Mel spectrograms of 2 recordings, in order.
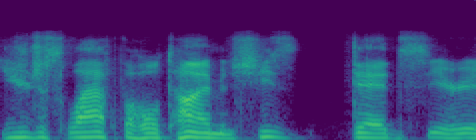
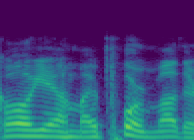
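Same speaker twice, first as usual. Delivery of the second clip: put-on very sweet voice; 3 semitones higher, 4 dB louder than usual. Retelling what a girl said about her mother, imitating the sweetest voice. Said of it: "she just says it like the sweetest voice".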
